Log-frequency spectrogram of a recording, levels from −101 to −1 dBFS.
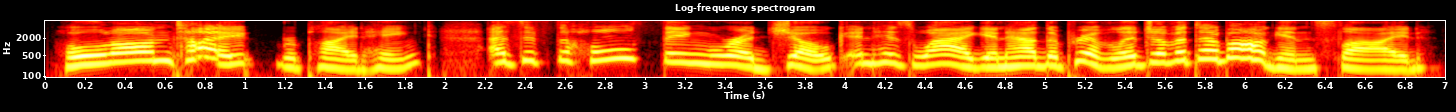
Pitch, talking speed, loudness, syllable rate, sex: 260 Hz, 195 wpm, -16 LUFS, 5.1 syllables/s, female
